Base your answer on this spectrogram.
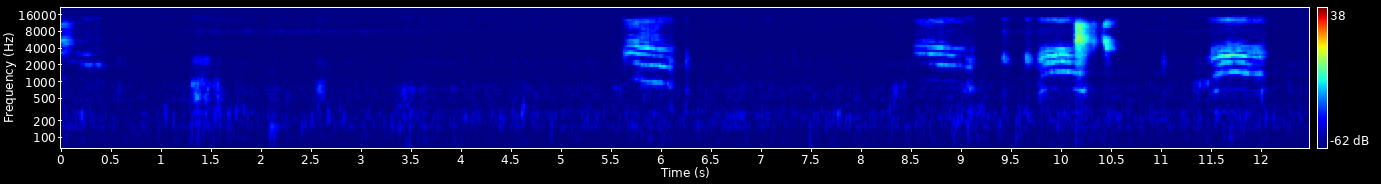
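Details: Kittens born August 29th to a family pet, six siblings of four females and two males, indoors: high thin meows with stacked harmonics come in short bursts near six, nine, ten and twelve seconds, with quiet room noise between.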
